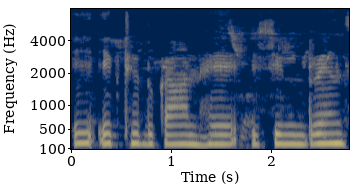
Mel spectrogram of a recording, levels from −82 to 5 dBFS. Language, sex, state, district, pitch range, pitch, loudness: Hindi, female, Chhattisgarh, Balrampur, 195-205 Hz, 195 Hz, -26 LUFS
